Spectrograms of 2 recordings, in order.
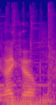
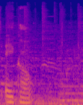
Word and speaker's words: Eiko: we're going to convince Eiko. Oh, it's Aiko. I believe some of the promoters No, it's around definitely here may know Aiko. something. Like, the correct way to pronounce it is Aiko.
